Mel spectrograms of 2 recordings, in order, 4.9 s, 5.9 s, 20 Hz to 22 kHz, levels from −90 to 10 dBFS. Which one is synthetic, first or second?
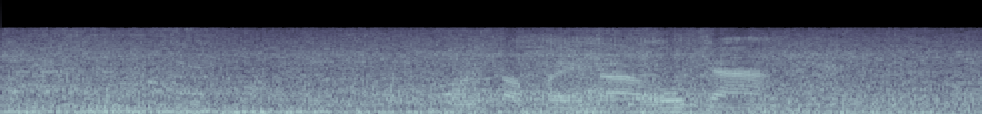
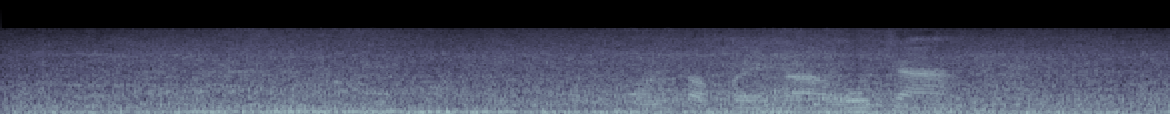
second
